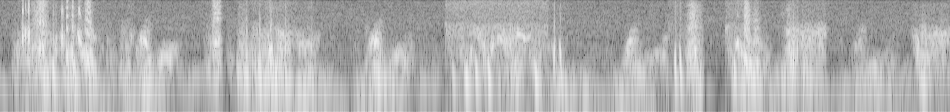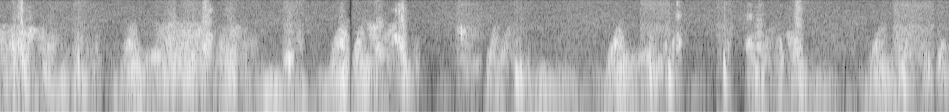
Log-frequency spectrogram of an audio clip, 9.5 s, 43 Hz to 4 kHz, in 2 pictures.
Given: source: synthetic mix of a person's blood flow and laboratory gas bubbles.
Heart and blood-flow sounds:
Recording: Doppler ultrasound of blood flow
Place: precordium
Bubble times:
0.06-0.69 s: bubbles
1.02-1.12 s: bubbles
1.18-1.60 s: bubbles
2.22-2.84 s: bubbles
3.34-3.52 s: bubbles
3.62-3.83 s: bubbles
3.90-4.14 s: bubbles
4.55-5.26 s: bubbles
5.51-6.05 s: bubbles
6.16-6.27 s: bubbles
6.58-6.85 s: bubbles
7.02-7.16 s: bubbles
7.30-7.42 s: bubbles
7.95-8.18 s: bubbles
8.33-8.42 s: bubbles
8.47-8.58 s: bubbles
8.63-8.81 s: bubbles
9.21-9.50 s: bubbles
From the record:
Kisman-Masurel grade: 243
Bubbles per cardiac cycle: several, 3 to 8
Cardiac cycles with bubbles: 100%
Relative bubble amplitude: loud (0.450 to 0.775)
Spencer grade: 3 (all of the cardiac periods contain showers or single bubble signals, but not dominating or overriding the cardiac motion signals)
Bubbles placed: only in the low amplitude regions of the cardiac cycle

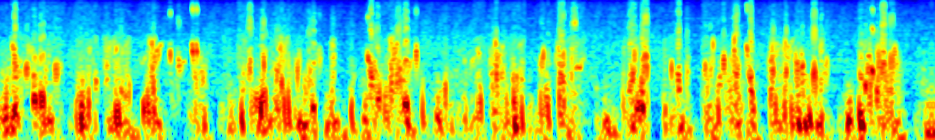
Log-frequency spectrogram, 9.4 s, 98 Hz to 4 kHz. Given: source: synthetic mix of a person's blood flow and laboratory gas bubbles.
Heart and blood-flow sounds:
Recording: Doppler ultrasound of blood flow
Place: precordium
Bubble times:
0.00-0.67 s: bubbles
0.79-1.03 s: bubbles
1.07-1.36 s: bubbles
1.43-2.13 s: bubbles
2.42-3.26 s: bubbles
3.31-3.40 s: bubbles
3.53-3.62 s: bubbles
3.69-4.31 s: bubbles
4.44-4.89 s: bubbles
4.92-5.29 s: bubbles
5.42-5.90 s: bubbles
6.25-6.54 s: bubbles
6.67-6.86 s: bubbles
6.89-6.96 s: bubbles
7.05-7.62 s: bubbles
7.71-8.34 s: bubbles
8.59-9.07 s: bubbles
From the record:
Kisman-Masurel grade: 343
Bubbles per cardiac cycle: rolling drumbeat, 9 or more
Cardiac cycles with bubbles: 100%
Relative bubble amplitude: loud (0.450 to 0.775)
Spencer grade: 3 (all of the cardiac periods contain showers or single bubble signals, but not dominating or overriding the cardiac motion signals)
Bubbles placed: anywhere in the cardiac cycle

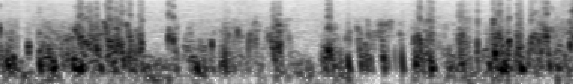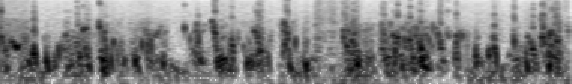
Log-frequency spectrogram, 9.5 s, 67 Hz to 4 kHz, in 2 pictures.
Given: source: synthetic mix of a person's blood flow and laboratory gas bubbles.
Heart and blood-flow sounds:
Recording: Doppler ultrasound of blood flow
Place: precordium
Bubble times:
0.00-0.19 s: bubbles
0.23-1.27 s: bubbles
1.41-1.55 s: bubbles
1.64-2.49 s: bubbles
2.69-5.12 s: bubbles
5.15-6.22 s: bubbles
6.31-7.09 s: bubbles
7.12-7.42 s: bubbles
7.64-8.99 s: bubbles
9.06-9.13 s: bubbles
9.16-9.55 s: bubbles
From the record:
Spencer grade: 4 (maximum detectable bubble signal sounding continuously throughout systole and diastole of every cardiac period, and overriding the amplitude of the normal cardiac signals)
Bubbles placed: anywhere in the cardiac cycle

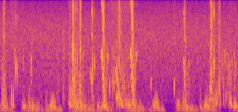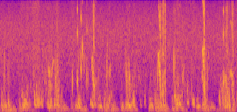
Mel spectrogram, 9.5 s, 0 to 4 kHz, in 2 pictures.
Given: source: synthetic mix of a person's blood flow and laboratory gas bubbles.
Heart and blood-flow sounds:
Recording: Doppler ultrasound of blood flow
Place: precordium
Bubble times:
0.02-0.14 s: bubbles
0.20-0.51 s: bubbles
1.34-1.70 s: bubbles
1.78-1.91 s: bubbles
1.99-2.77 s: bubbles
3.00-3.05 s: bubbles
3.45-3.53 s: bubbles
3.65-3.79 s: bubbles
4.16-4.75 s: bubbles
4.91-4.99 s: bubbles
5.17-6.03 s: bubbles
6.18-6.83 s: bubbles
6.92-6.99 s: bubbles
7.25-7.70 s: bubbles
7.90-8.12 s: bubbles
8.21-8.69 s: bubbles
8.78-8.94 s: bubbles
9.12-9.52 s: bubbles
From the record:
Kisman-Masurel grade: 243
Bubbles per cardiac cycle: several, 3 to 8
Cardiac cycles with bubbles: 100%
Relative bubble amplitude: loud (0.450 to 0.775)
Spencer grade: 3 (all of the cardiac periods contain showers or single bubble signals, but not dominating or overriding the cardiac motion signals)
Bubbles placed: anywhere in the cardiac cycle

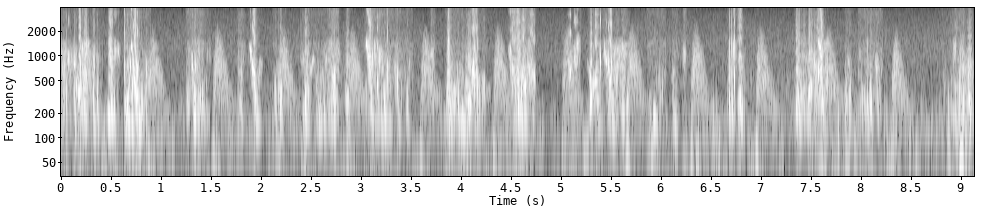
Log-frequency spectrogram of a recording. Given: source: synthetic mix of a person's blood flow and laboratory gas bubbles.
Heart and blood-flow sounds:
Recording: Doppler ultrasound of blood flow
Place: subclavian vein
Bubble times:
0.00-0.41 s: bubbles
0.44-0.60 s: bubbles
0.63-0.89 s: bubbles
1.24-1.50 s: bubbles
1.76-1.84 s: bubbles
1.86-2.02 s: bubbles
2.10-2.25 s: bubbles
2.38-2.79 s: bubbles
2.83-2.91 s: bubbles
3.02-3.52 s: bubbles
3.69-3.75 s: bubbles
3.82-4.30 s: bubbles
4.46-4.77 s: bubbles
5.06-5.19 s: bubbles
5.25-5.70 s: bubbles
5.86-6.05 s: bubbles
6.09-6.18 s: bubbles
6.21-6.26 s: bubbles
6.65-6.84 s: bubbles
7.33-7.67 s: bubbles
7.83-7.91 s: bubbles
7.97-8.21 s: bubbles
8.80-9.13 s: bubbles
From the record:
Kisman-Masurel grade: 243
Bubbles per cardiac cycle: several, 3 to 8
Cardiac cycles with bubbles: 100%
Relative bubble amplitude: loud (0.450 to 0.775)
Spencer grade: 3 (all of the cardiac periods contain showers or single bubble signals, but not dominating or overriding the cardiac motion signals)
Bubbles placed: anywhere in the cardiac cycle

